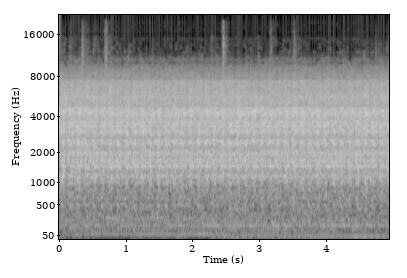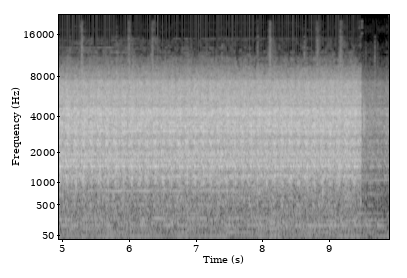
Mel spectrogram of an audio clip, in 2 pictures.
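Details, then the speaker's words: Lincoln welder engine, over 30 years old, just after an oil filter change let air into the fuel system: steady starter churning for ten seconds with no firing or catch; crank, no start. "Oh no, it won't start. When I removed the filter, it got some air in the system, and it's a real bugger to get it out."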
